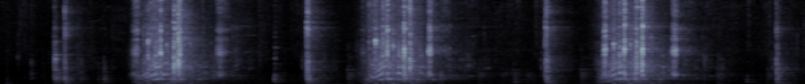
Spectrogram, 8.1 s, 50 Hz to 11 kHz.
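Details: Fairbanks Ward 2500 W generator, 5 HP Kawasaki FA210D flathead, old fuel left in tank, starting fluid tried: three short pull-start cranking bursts ~2 s apart, no firing; cranks but won't start, spark later found strong.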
